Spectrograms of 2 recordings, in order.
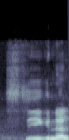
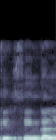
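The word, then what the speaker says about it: signal: देखिए सिग्नल यह है सिग्नल है सिंगल नहीं है सिग्नल है यहां पर देख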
